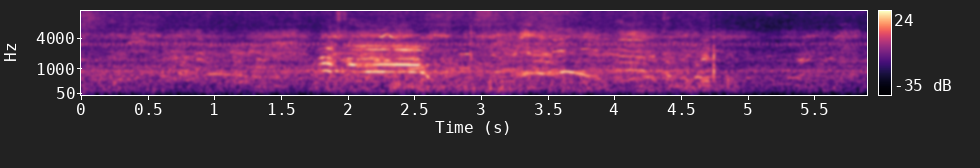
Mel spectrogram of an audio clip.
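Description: Spectators chatter and call out outdoors.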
